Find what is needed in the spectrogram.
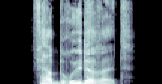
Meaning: second-person plural subjunctive I of verbrüdern
- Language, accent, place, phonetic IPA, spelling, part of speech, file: German, Germany, Berlin, [fɛɐ̯ˈbʁyːdəʁət], verbrüderet, verb, De-verbrüderet.ogg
